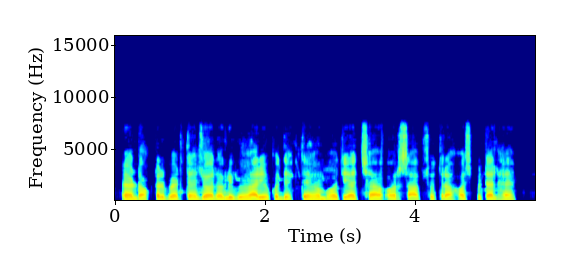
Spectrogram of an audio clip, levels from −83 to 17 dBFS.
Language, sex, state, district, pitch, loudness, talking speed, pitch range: Hindi, male, Uttar Pradesh, Etah, 100 Hz, -18 LUFS, 180 wpm, 100-105 Hz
